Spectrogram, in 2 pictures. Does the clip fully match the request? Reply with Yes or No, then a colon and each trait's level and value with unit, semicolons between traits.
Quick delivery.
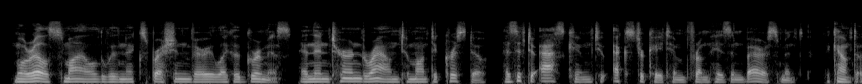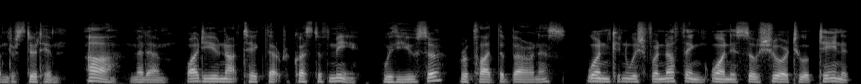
Yes: fast, 215 wpm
